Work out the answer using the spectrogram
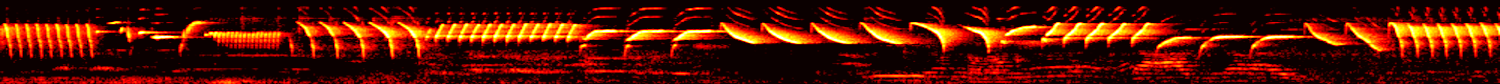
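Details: Canary training song, ten seconds of continuous varied phrases: dense high buzzy rolls, steady whistled tones, bursts of sharp downward-swept chirps, and rapid even trills alternating without pause.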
